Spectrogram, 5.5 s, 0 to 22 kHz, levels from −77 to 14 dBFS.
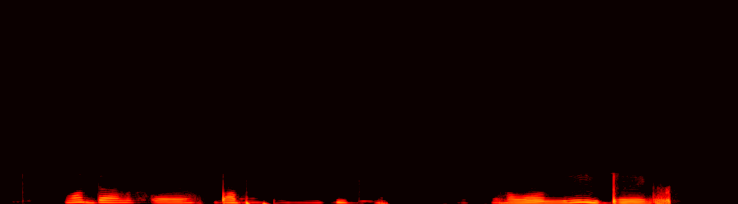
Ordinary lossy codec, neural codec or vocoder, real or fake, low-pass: MP3, 24 kbps; codec, 16 kHz, 0.5 kbps, X-Codec, HuBERT features, trained on balanced general audio; fake; 3.6 kHz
